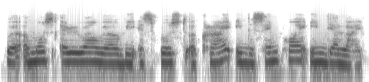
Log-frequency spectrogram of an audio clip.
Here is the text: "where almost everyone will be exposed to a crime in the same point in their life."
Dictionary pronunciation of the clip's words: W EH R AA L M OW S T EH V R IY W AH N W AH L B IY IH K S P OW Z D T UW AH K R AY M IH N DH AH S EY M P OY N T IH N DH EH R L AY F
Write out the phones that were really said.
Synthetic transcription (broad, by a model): W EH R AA M OW S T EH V R IY W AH N W AH L B IY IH K S P OW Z T UW AH K R AY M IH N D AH S EY M P OY N T IH N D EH L AY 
